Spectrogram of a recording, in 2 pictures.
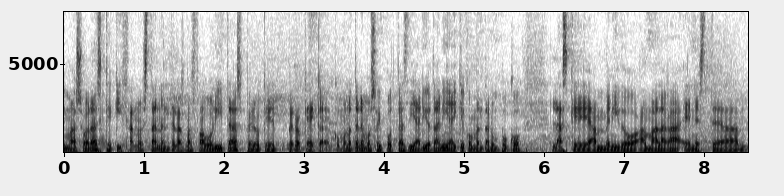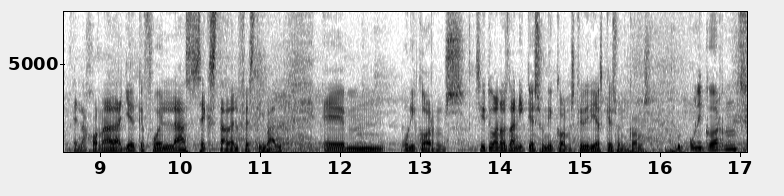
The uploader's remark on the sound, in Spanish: Kinótico en Onda Cero. Programa especial desde el Festival de Málaga 2023.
